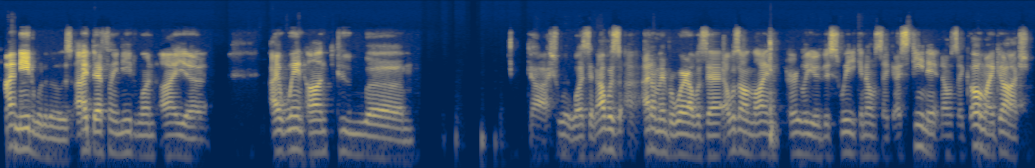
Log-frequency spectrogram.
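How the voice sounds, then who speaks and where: A man's voice: medium pitch, fairly even intonation, a little fast, muffled recording. A man chatting as a guest on a live show, eager and folksy, with lots of fillers. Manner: enthusiastic, folksy, many fillers. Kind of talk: casual live show chat.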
